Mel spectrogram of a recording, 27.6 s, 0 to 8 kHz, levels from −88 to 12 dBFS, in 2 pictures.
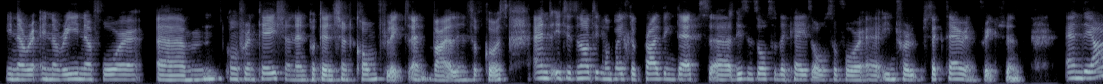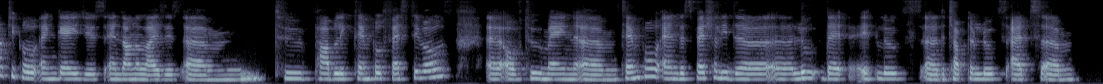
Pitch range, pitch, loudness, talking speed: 175-200 Hz, 185 Hz, -25 LUFS, 145 wpm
